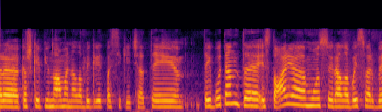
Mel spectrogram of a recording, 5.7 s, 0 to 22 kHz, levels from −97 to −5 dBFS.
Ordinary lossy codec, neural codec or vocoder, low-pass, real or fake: AAC, 48 kbps; vocoder, 44.1 kHz, 128 mel bands, Pupu-Vocoder; 7.2 kHz; fake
